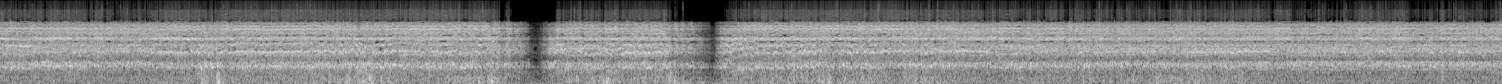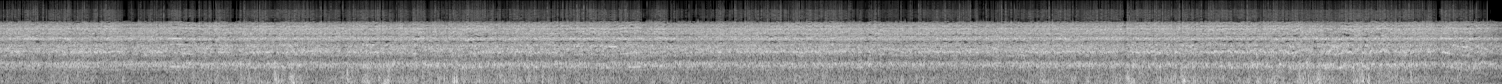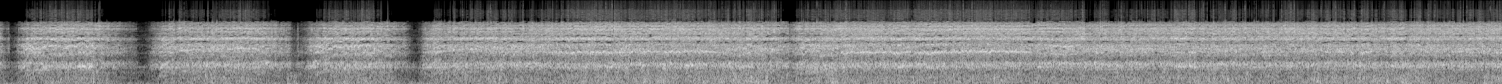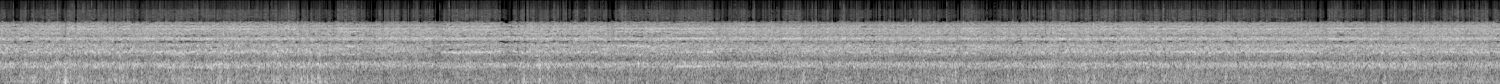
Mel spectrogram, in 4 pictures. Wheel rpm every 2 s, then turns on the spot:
230, 210, 160, 130, 210, 230, 230, 230, 230, 220, 230, 230, 230, 230, 210, 110, 110, 150, 200, 200, 230, 230, 230, 230, 230, 230, 230, 230, 230, 230.
32-34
